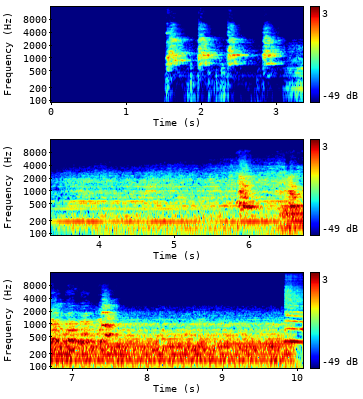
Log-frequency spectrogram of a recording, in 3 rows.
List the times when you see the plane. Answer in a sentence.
You can hear the plane from 3.1 to 10.0 s.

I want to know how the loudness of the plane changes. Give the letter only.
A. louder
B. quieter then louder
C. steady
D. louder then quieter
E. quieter
A.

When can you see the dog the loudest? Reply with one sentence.
The loudest moment of the dog is at 7 seconds.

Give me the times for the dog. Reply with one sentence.
You can hear the dog from 1.5 to 3.1 s and from 5.8 to 7.7 s.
